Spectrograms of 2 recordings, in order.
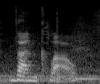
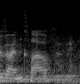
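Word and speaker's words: Van Klauw: You would know her name is Adoa Van Clau.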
